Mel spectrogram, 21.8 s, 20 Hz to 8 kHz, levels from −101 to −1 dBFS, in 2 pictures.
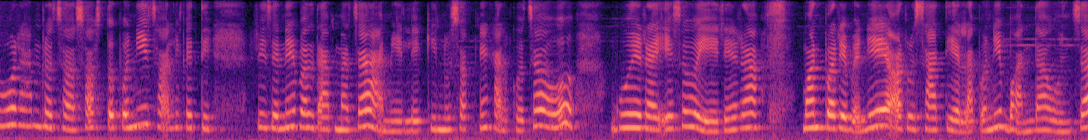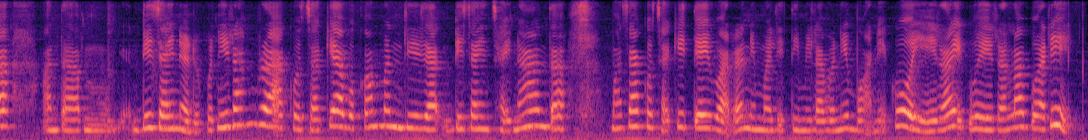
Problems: constant background noise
